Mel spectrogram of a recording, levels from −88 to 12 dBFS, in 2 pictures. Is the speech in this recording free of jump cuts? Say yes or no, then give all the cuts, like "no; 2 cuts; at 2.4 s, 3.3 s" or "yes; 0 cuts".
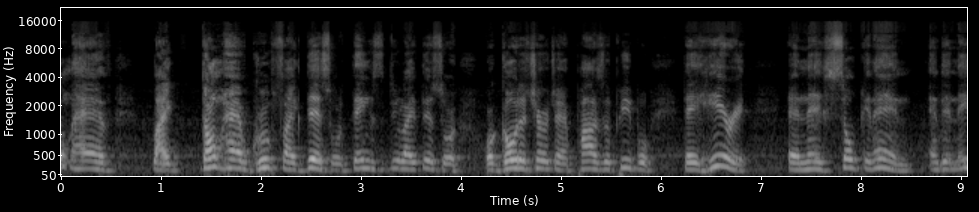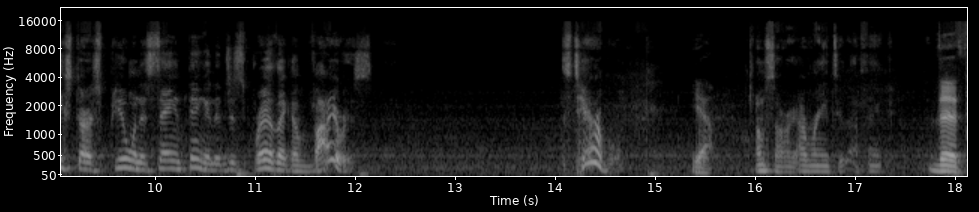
yes; 0 cuts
